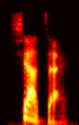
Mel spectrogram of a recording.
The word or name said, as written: 下载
